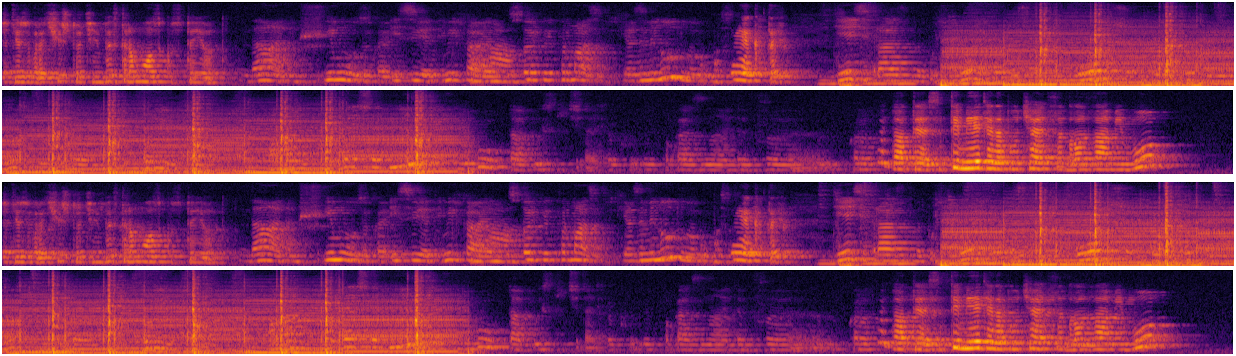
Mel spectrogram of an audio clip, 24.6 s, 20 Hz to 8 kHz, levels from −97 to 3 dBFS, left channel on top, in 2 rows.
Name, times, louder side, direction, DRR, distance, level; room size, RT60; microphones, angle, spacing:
voice 1, 0.0-2.1 4.7-5.1 7.3-7.8 9.9-10.1 15.0-15.5 21.1-23.8, left 2 dB, 30° left, 4 dB, 3.0 m, -26 dB
voice 2, 2.4-7.2 7.5-7.6 8.2-18.3 18.6-21.0 22.9-23.2, right 1 dB, 45° right, 0 dB, 3.0 m, -34 dB
sound 1, 8.2-11.1 11.4-14.8, equal, 65° right, 4.3 m, -36 dB
sound 2, 9.4-17.0, right 1 dB, 25° right, 1.9 m, -27 dB
29.0 x 16.5 x 2.4 m, 0.76 s
head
